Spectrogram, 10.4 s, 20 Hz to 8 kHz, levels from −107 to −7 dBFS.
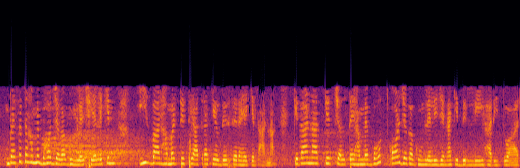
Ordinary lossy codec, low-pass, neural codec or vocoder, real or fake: AAC, 16 kbps; 7.2 kHz; none; real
